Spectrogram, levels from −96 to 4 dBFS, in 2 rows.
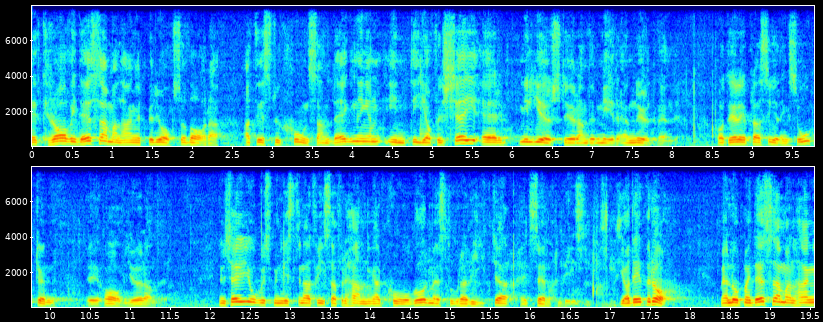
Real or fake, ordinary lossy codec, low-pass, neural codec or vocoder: fake; none; none; codec, 16 kHz, 4 kbps, X-Codec, WavLM features, trained on Multilingual LibriSpeech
